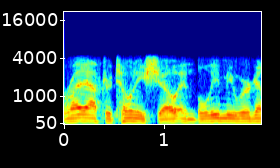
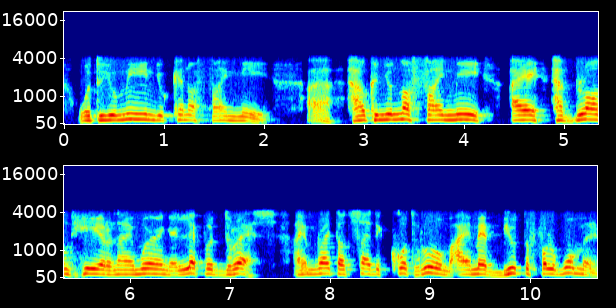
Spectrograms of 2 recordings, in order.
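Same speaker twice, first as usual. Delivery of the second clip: put-on high Brazilian woman's accent; 7 semitones higher than usual. Recounting an Uber passenger's reply when you couldn't find her, imitating a Brazilian accent. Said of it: "she ends up with her accent".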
